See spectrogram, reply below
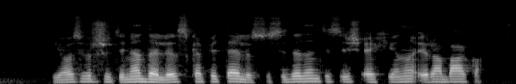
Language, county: Lithuanian, Šiauliai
